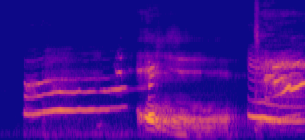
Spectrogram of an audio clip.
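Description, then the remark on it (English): A voice imitates a squeaky door with three drawn-out creaking tones over about three seconds: a steady whine, a lower gravelly groan, then a higher strained squeal, with no words spoken. “Can someone do a squeaky door?”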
